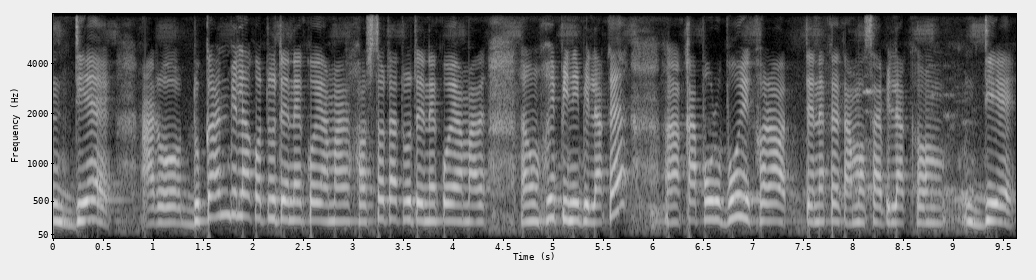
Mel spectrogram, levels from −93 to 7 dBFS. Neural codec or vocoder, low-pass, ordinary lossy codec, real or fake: none; none; none; real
